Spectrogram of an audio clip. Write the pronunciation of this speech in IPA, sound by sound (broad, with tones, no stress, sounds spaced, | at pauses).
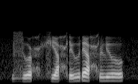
z u˩ ħ xʲ ɛ˩ ħ ɾʲ u˥ ɾ ɛ˨ ħ lʲ o˥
